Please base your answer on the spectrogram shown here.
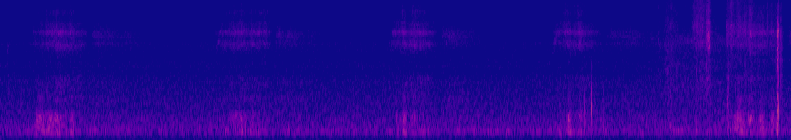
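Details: Puppy named Dexter asleep and snoring, rhythmic raspy inhalations repeating about every two and a half seconds, followed by rustling and clicking movement sounds at the end.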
